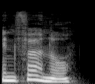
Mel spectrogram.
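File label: "infernal", British English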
